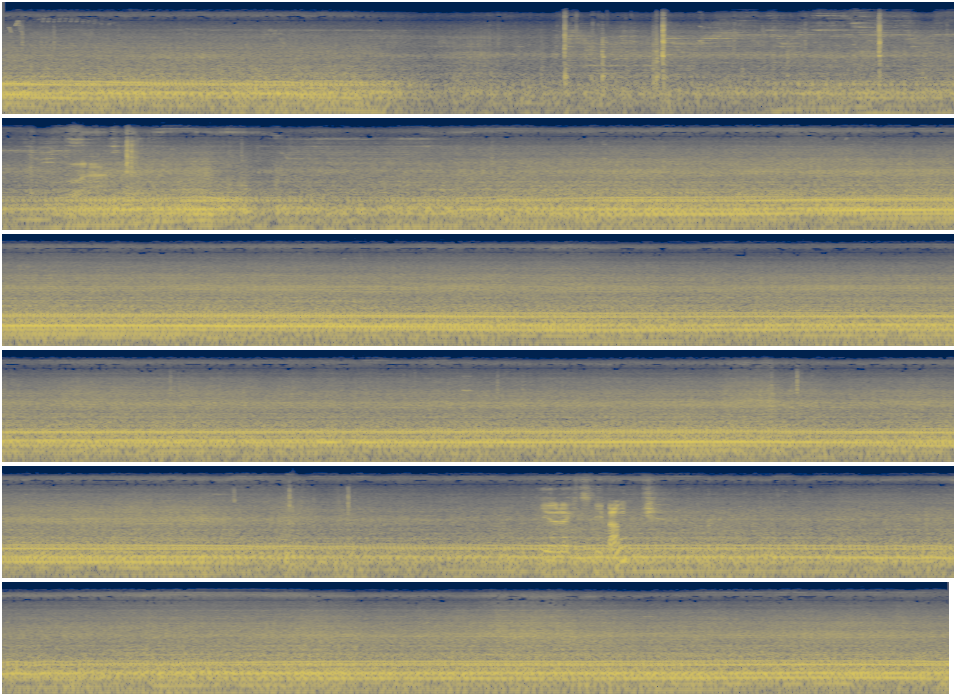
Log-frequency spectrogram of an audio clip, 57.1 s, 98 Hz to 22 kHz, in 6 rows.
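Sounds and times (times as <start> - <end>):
diesel engine driving: 0.0 - 57.0.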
